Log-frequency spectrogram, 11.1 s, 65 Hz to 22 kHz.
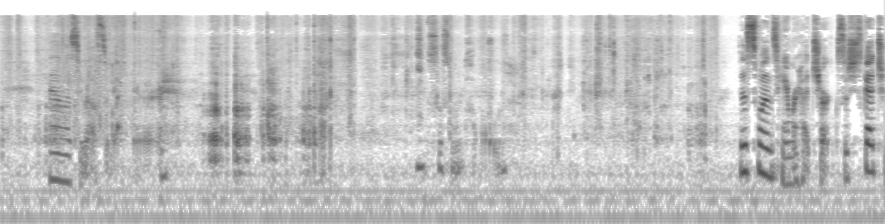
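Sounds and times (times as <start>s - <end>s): shredded paper rustling: 0.0s - 9.0s.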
